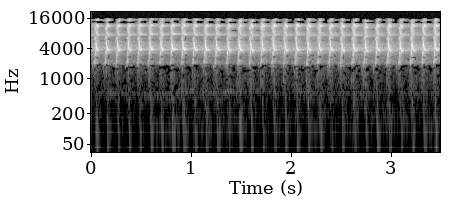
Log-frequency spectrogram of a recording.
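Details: Lovebird calling to a rival: steady, rapid run of harsh, high chattering notes, roughly three per second, evenly spaced and unbroken throughout.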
